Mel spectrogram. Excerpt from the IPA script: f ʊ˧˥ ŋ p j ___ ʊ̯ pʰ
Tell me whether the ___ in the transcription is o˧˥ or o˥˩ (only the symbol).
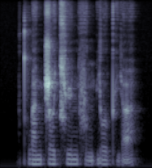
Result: o˥˩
